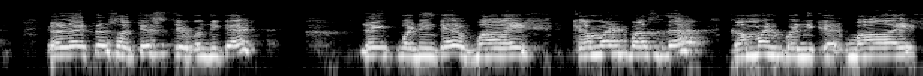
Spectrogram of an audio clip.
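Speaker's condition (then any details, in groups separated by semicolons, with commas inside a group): Cerebral palsy; gait training, walks alone with walker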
